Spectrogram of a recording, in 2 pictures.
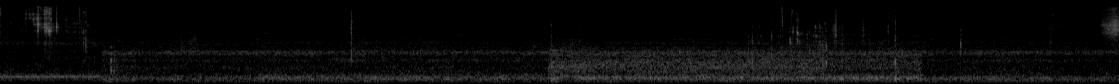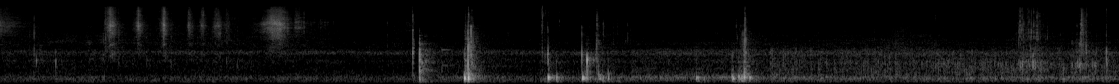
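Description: Liquid simmers and bubbles in a pan.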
